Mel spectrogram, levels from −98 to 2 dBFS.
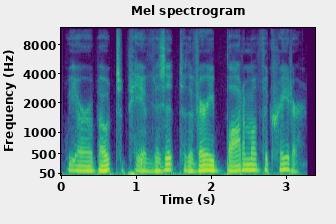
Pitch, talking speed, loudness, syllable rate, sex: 110 Hz, 250 wpm, -15 LUFS, 6.4 syllables/s, male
